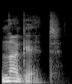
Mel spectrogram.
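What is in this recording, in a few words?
"nugget", British English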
